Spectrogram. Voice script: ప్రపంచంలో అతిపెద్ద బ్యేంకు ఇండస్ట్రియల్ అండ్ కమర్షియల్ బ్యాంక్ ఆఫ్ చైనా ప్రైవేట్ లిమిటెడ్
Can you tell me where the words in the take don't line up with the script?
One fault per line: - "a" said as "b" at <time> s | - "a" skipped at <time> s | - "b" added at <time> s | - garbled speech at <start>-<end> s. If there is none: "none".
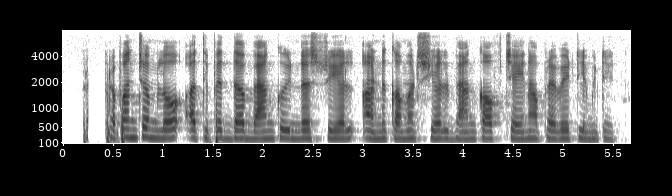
none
